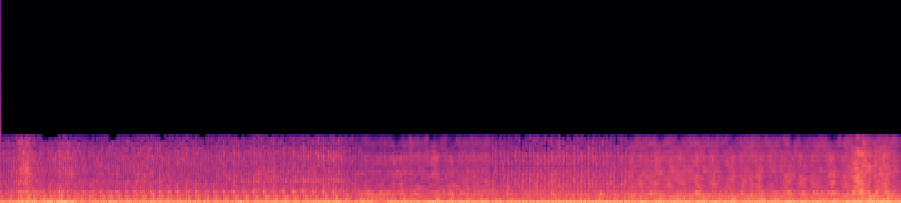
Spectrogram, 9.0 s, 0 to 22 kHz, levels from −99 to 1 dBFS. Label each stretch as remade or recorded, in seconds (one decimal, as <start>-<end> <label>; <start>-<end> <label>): 0.0-3.6 recorded; 3.6-4.9 remade; 4.9-6.3 recorded; 6.3-9.0 remade

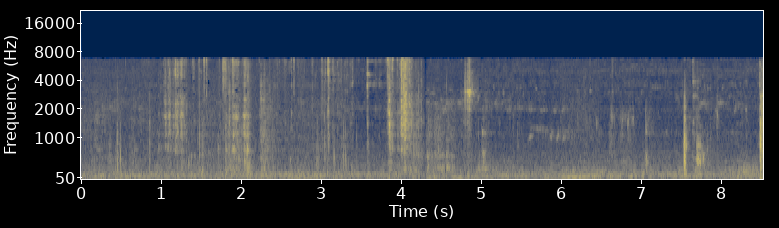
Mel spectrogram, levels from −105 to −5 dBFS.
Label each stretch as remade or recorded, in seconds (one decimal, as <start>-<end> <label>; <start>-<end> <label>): 0.0-3.3 recorded; 3.3-3.9 remade; 3.9-4.8 recorded; 4.8-6.0 remade; 6.0-6.5 recorded; 6.5-8.5 remade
